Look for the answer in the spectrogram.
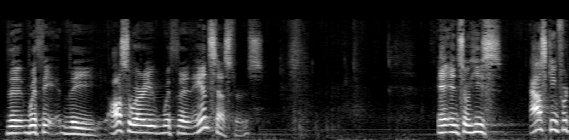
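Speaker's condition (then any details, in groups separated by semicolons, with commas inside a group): No condition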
